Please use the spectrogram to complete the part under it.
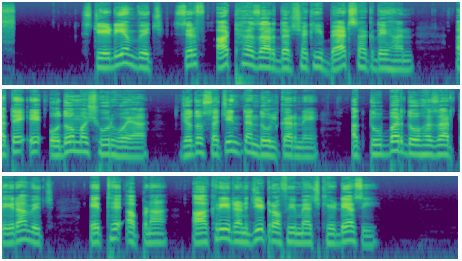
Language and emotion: Punjabi, neutral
